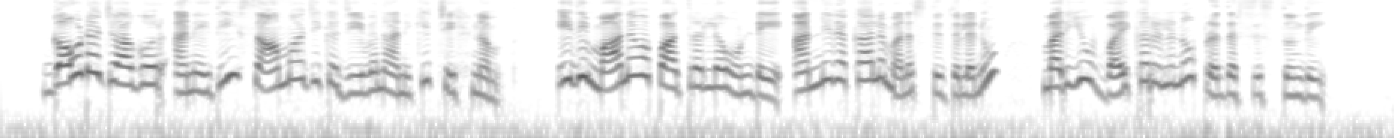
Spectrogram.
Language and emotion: Telugu, neutral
